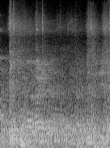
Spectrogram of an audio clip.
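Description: Shouting voices from the crowd and corners at a boxing bout in a large hall, with a few sharp slaps as gloved punches land in an exchange.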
